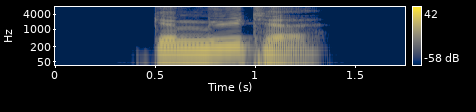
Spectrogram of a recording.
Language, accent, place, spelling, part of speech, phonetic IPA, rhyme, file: German, Germany, Berlin, Gemüte, noun, [ɡəˈmyːtə], -yːtə, De-Gemüte.ogg
- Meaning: dative singular of Gemüt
